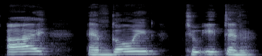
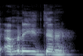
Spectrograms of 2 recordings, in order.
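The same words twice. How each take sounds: First: Careful unlinked. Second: Quick, the words run together as "I'm gonna eat dinner"; native linked rhythm. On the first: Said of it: "It's very slow, and I'm saying every sound". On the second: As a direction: blend "I'm gonna" into one smooth natural flow. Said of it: "spoke it more in a native rhythm". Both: Shown as a demonstration.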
